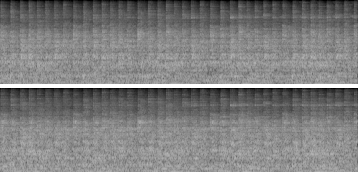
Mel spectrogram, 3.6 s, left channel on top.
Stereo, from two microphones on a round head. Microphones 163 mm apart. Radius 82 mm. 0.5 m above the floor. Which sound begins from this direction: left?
An engine running, at 0.0 s.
